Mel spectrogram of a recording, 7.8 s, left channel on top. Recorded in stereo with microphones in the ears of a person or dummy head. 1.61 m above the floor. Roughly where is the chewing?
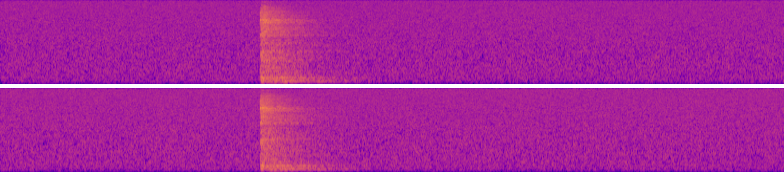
No chewing in this recording.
